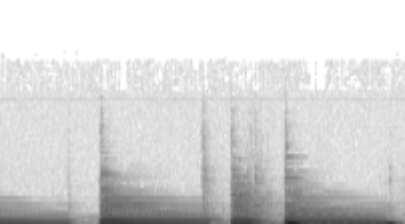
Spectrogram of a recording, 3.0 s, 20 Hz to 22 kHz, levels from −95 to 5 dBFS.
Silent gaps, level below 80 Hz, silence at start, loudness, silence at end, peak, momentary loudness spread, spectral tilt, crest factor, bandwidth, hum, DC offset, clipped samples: none; -52 dBFS; 0 s; -26 LUFS; 0 s; -8 dBFS; 11 LU; -7.5 dB/octave; 18 dB; 8.2 kHz; none; under 0.1%; under 0.1%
